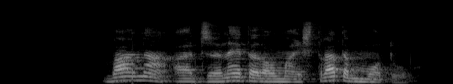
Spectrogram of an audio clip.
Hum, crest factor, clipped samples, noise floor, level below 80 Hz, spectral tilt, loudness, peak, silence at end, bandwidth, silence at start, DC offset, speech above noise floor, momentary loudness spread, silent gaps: none; 20 dB; under 0.1%; -87 dBFS; -72 dBFS; -4 dB/octave; -35 LUFS; -16 dBFS; 0.45 s; 7.6 kHz; 1.05 s; under 0.1%; 53 dB; 8 LU; none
